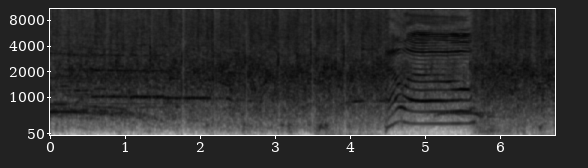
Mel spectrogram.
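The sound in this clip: An audience applauds and cheers as guests come out on a comedy talk show. The clapping stays loud and unbroken, crowd voices mix in, and a brief rising whoop-like tone rings out near the end.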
